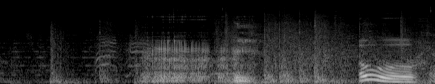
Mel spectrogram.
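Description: Flak guns fire in the real-time strategy game Company of Heroes 2, heard as rough, dense bursts of gunfire. Someone commentator talks over them throughout.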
